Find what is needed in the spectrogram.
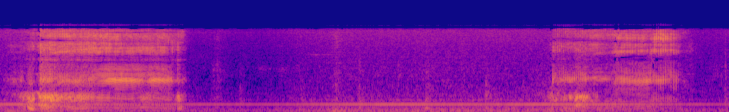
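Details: Snoring in a hospital, described only as "pughie": two harsh, vibrating inhaled snores with a quiet pause between them, over a steady background hum.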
